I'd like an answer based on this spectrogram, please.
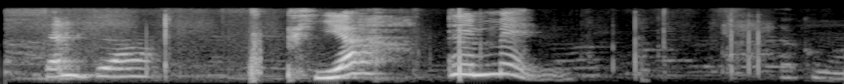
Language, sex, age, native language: Icelandic, female, 7, Icelandic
